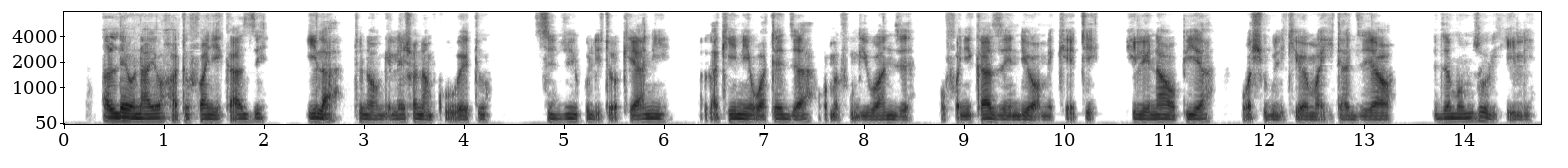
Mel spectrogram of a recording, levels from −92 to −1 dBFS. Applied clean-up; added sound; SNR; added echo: neural mask model Resemble Enhance denoiser.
